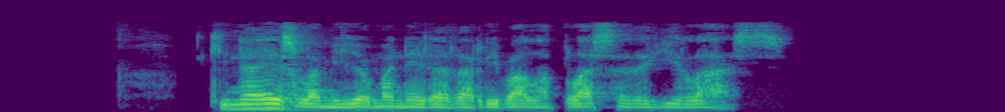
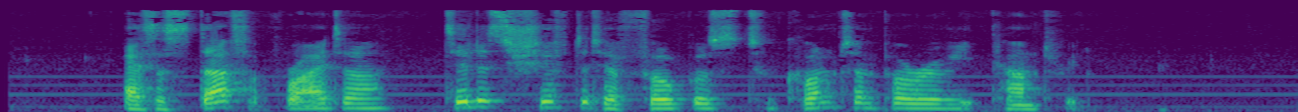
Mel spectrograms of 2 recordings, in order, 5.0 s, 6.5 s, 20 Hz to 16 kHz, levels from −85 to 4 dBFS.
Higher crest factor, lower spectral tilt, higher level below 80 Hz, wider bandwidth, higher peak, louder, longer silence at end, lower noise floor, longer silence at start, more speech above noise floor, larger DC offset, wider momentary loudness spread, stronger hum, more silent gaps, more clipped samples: about the same, 18 dB vs 20 dB; first, -6 dB/octave vs -4.5 dB/octave; about the same, -62 dBFS vs -60 dBFS; second, 7.8 kHz vs 11.5 kHz; about the same, -2 dBFS vs -2 dBFS; about the same, -18 LUFS vs -20 LUFS; about the same, 1.15 s vs 1.1 s; first, under -90 dBFS vs -55 dBFS; first, 1.05 s vs 0.6 s; first, over 72 dB vs 36 dB; neither; first, 15 LU vs 8 LU; neither; neither; neither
